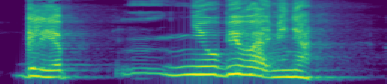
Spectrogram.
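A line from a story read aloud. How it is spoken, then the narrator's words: Hoarse pleading. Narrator (Russian): хрипло взмолился Упырь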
